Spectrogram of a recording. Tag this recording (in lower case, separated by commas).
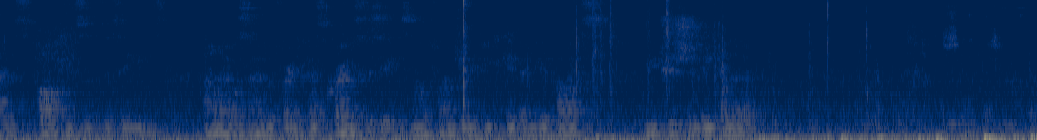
speech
